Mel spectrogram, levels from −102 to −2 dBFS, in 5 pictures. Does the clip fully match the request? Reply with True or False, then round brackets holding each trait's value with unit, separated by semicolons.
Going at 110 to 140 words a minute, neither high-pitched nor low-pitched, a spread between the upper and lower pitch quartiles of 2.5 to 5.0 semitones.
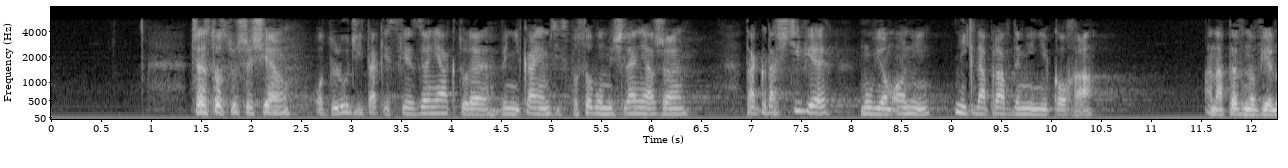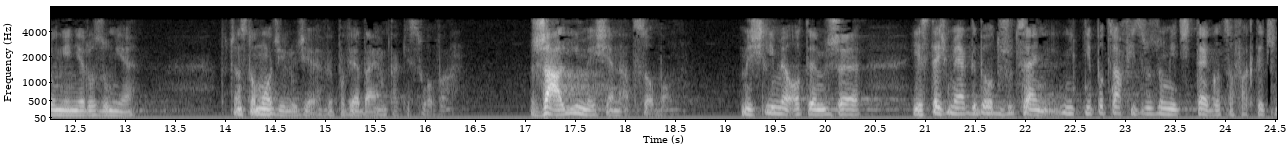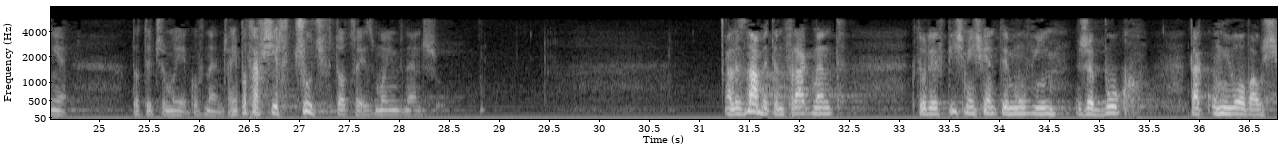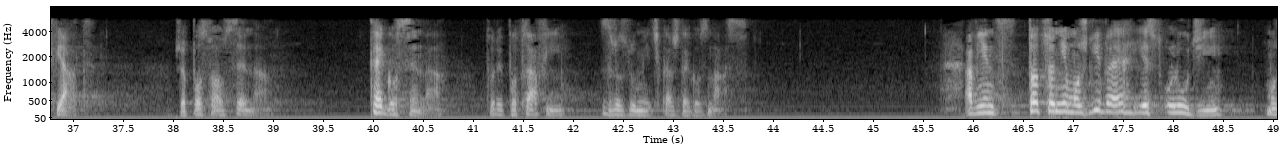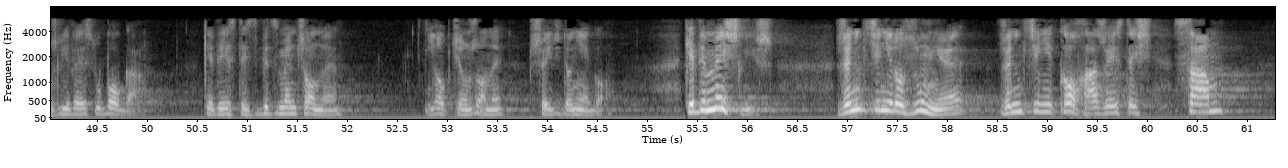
False (125 wpm; 150 Hz; 5.4 semitones)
